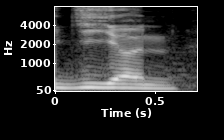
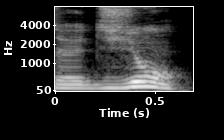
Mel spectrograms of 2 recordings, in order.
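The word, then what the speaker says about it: Gion: La première, c'est Guion, dit Momo. Ah, Guion. Moi, je prononce Dion. Mais effectivement, il faudrait peut-être dire Guion. Moi, je dis Dion, parce que c'est G-I.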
